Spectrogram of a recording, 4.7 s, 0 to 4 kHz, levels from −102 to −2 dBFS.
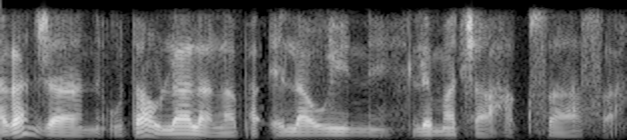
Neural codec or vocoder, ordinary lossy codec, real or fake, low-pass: none; AAC, 32 kbps; real; 3.6 kHz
